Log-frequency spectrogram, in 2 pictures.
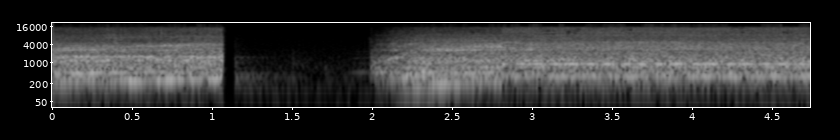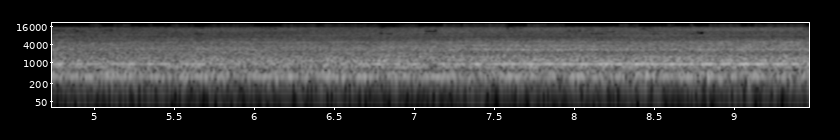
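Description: An electric mixer runs at high speed, beating egg yolks and whites for a fluffy sponge cake. The motor whine is loud and steady, dips sharply for about a second near the start, then resumes and holds constant.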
